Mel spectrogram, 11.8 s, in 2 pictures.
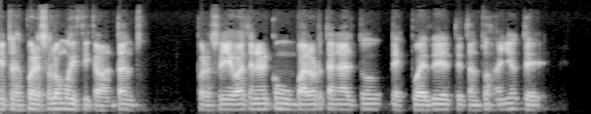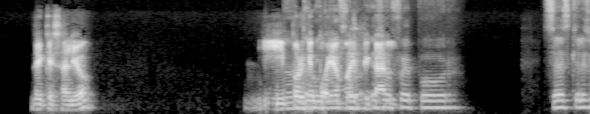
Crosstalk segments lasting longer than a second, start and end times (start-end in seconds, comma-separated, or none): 8.7-9.9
